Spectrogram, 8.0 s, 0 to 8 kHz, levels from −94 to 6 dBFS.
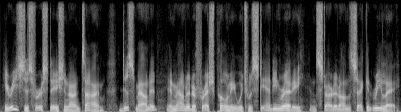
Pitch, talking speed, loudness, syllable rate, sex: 120 Hz, 170 wpm, -17 LUFS, 4.7 syllables/s, male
